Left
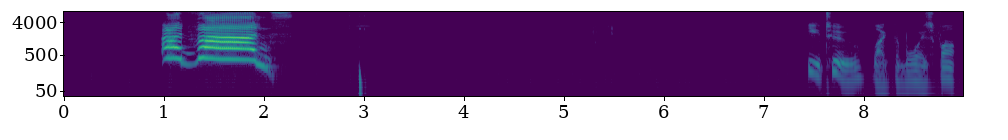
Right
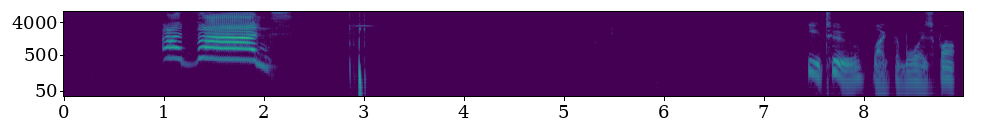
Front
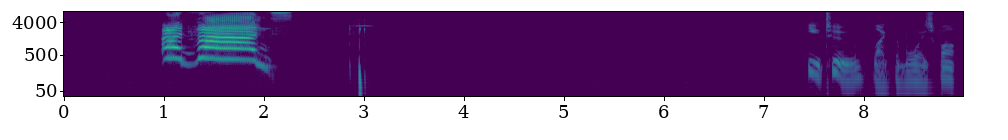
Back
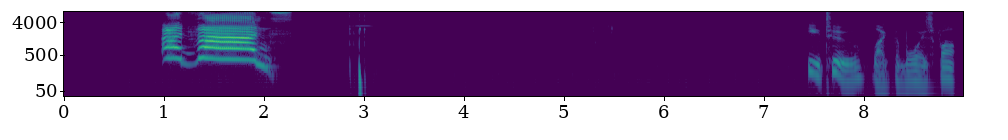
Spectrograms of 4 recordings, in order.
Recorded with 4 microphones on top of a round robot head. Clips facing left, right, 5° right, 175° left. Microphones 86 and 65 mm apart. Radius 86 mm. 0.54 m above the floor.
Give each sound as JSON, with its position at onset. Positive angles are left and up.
{"t": 1.0, "sound": "a shout", "azimuth_deg": 85}
{"t": 2.9, "sound": "a bicycle bell", "azimuth_deg": -110}
{"t": 5.3, "sound": "a camera shutter", "azimuth_deg": -170}
{"t": 7.4, "sound": "a man speaking", "azimuth_deg": -155}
